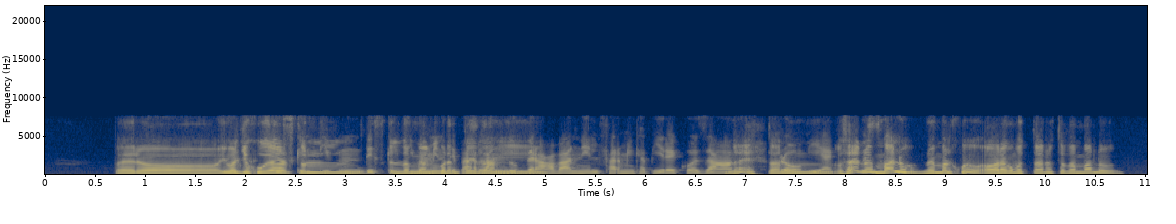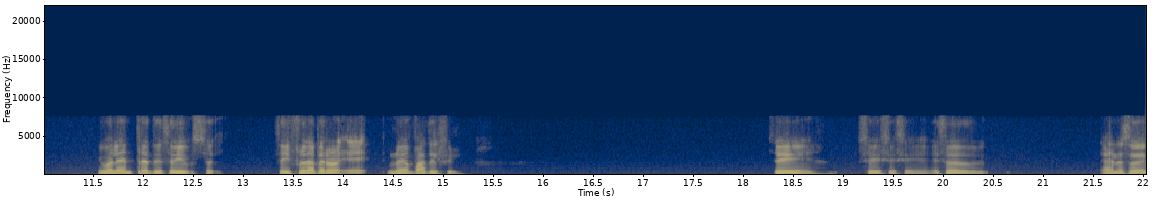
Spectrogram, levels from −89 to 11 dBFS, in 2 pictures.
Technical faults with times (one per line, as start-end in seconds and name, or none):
none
